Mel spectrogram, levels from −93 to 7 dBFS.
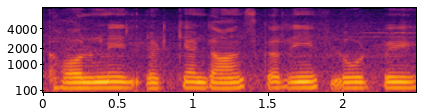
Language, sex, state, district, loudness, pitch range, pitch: Hindi, male, Maharashtra, Mumbai Suburban, -15 LUFS, 150-160 Hz, 155 Hz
